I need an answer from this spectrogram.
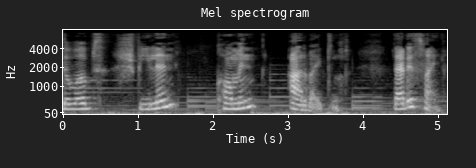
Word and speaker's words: spielen: इसका प्रोनाउंसिएशन देखें, स्पीलन. आई ई जो है कौन सी साउंड देता है आपको? ई की साउंड देता है, स्पीलन.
